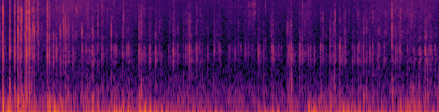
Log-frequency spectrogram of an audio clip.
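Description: A small folded black leather wallet is held in both hands close to a microphone and tapped and scratched with fingertips and short nails. The result is a steady stream of soft, low, thumpy rubbing and muffled taps with faint crackly scratches, dominated by deep low-end rumble.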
